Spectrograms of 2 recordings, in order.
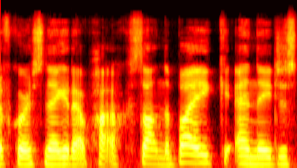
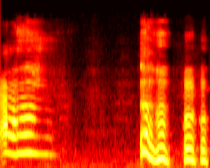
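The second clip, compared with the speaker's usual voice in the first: piercing, shrill, very high screech. Retelling a cartoon scene where Negaduck keeps screaming: imitating Negaduck screaming. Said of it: "on Negaduck, screaming".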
